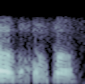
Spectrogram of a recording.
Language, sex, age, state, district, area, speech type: Sanskrit, male, 45-60, Karnataka, Bangalore Urban, urban, conversation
